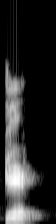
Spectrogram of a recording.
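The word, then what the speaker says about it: طاء: Pareil, le Ta. C'est pas comme le Ta. Le Ta, il est emphasé.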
